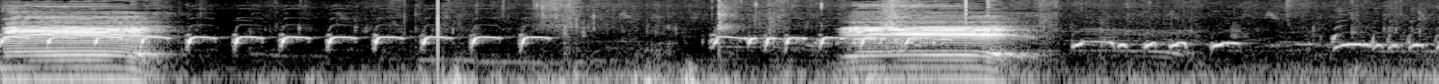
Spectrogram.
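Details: Frightened cattle on a traditional village farm, running into the forest, give two loud, rough moos about four seconds apart. Between them, bursts of rapid, hooked bird notes repeat several times per second.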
